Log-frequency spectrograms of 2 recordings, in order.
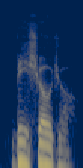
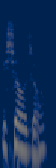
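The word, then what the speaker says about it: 美少女: please read that word in the official Japanese pronunciation please I believe it's bishjo but you tell me yes yes yes bishjo just say a little closer there you go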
